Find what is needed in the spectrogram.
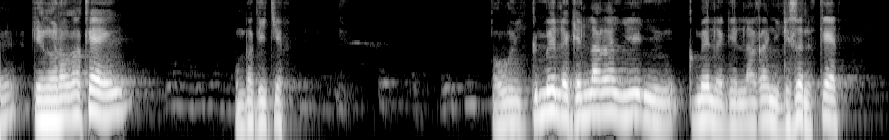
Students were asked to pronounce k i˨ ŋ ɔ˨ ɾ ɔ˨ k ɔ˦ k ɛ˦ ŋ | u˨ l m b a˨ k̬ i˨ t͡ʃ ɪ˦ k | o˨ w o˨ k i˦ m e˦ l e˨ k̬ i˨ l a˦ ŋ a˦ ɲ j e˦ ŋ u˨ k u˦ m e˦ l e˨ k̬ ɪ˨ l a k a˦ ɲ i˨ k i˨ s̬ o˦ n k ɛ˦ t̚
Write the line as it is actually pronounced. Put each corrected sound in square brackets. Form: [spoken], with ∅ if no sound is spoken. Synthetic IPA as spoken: k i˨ ŋ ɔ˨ ɾ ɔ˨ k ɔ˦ k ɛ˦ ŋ | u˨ [∅] m b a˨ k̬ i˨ t͡ʃ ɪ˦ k | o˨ w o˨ k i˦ m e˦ l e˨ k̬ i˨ l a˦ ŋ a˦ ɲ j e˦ [ɲ] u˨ k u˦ m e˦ l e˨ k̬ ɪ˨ l a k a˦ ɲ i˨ k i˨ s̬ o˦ n k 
